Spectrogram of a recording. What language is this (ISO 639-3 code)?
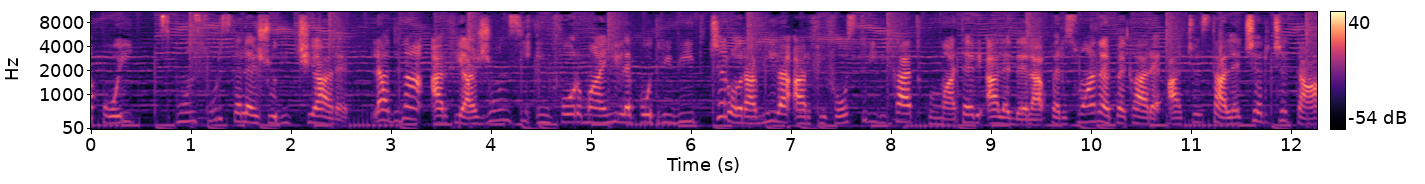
ron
